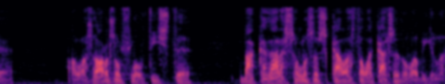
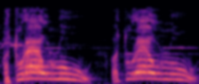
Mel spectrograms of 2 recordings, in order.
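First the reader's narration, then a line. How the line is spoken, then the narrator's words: Crowd shouting. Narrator (Catalan): cridaven tots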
